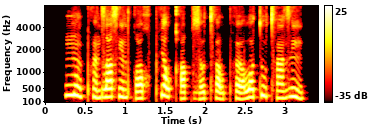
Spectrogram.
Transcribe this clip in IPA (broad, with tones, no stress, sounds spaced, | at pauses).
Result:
m ũ˥˩ lˠ pʰ ə̃˧˩˧ d l ɑ˧ s ĩ˩˧ d q u˩˧˩ χ pʰ i˥˩ lˠ qʰ œ˩˧˩ q z ʊ˩˧˩ tʰ ə˧˩˧ lˠ pʰ œ˧˩˧ lˠ ʊ˦˥ t u˥˩ tʰ ã˧ z ĩ˥˩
